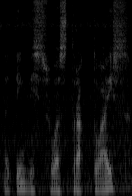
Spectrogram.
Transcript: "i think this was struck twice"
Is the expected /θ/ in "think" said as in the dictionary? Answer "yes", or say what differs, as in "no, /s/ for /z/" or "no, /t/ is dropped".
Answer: no, /t/ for /θ/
